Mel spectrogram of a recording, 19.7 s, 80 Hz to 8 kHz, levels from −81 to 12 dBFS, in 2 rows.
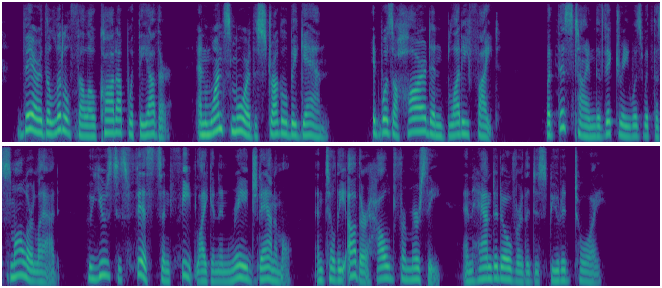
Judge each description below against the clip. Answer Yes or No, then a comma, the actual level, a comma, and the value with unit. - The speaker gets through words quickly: No, average, 165 wpm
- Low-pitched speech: No, medium, 185 Hz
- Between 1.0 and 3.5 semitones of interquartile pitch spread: No, average, 4.2 semitones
